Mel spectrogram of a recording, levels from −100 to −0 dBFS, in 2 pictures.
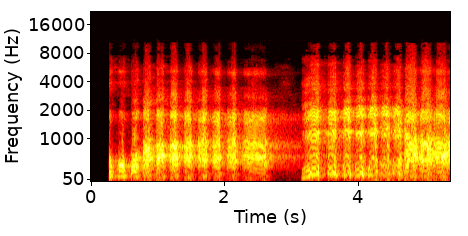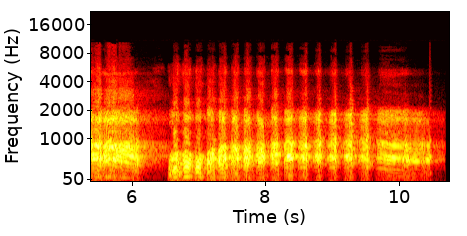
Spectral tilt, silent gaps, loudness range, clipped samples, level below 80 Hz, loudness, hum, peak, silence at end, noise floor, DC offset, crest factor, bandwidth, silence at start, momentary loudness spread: -6 dB/octave; none; 3 LU; under 0.1%; -54 dBFS; -20 LUFS; none; -4 dBFS; 0.15 s; -40 dBFS; under 0.1%; 16 dB; 10 kHz; 0.25 s; 9 LU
